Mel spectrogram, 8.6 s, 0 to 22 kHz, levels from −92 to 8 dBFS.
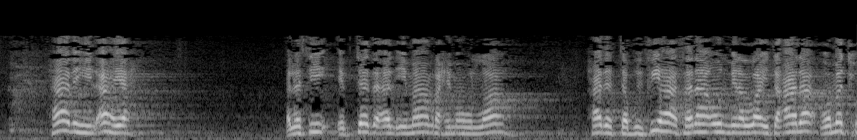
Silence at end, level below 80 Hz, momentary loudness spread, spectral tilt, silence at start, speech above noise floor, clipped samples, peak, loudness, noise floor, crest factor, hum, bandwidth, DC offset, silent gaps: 0 s; -54 dBFS; 7 LU; -5 dB/octave; 0.1 s; 34 dB; under 0.1%; -6 dBFS; -20 LUFS; -54 dBFS; 16 dB; none; 8 kHz; under 0.1%; none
